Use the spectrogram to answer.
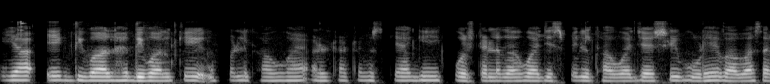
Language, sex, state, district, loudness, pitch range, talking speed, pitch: Hindi, female, Uttar Pradesh, Lalitpur, -19 LUFS, 170-185 Hz, 200 wpm, 180 Hz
